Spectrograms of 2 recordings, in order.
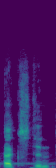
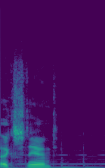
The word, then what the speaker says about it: extant: head in that direction add extant to the list of words I've pronounced wrong apparently it's not extand but who would come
